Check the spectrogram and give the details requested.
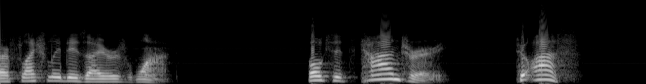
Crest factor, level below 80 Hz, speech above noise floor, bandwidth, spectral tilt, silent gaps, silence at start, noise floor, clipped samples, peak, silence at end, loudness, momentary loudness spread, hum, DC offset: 16 dB; -68 dBFS; 49 dB; 8.6 kHz; -8 dB/octave; none; 0 s; -70 dBFS; under 0.1%; -8 dBFS; 0.85 s; -21 LUFS; 10 LU; none; under 0.1%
